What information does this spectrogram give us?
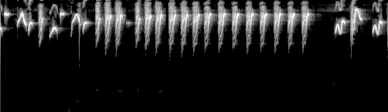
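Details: Small bird delivering a fast 'tembakan' burst song: a steady, rapid string of high, clipped chirps, roughly six per second, opening and closing with a few varied twittering notes.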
